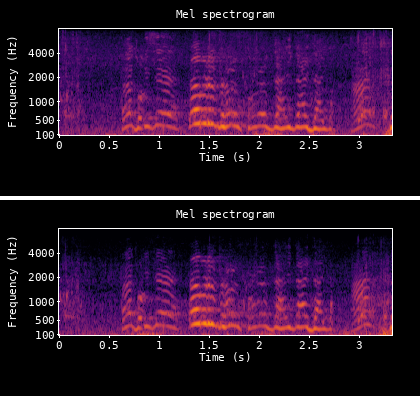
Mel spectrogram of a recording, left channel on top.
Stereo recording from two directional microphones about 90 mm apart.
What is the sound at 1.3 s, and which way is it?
Speech, 30° left (ahead or behind).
